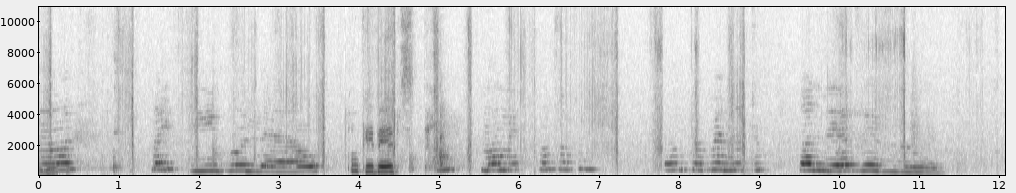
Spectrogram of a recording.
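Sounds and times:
comb scratching through fleece: 0.0 - 9.0, 9.8 - 12.0.

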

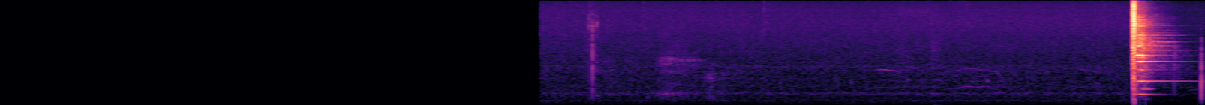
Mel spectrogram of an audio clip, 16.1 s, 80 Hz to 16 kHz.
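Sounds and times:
air rifle shot: 15.1 - 16.0.

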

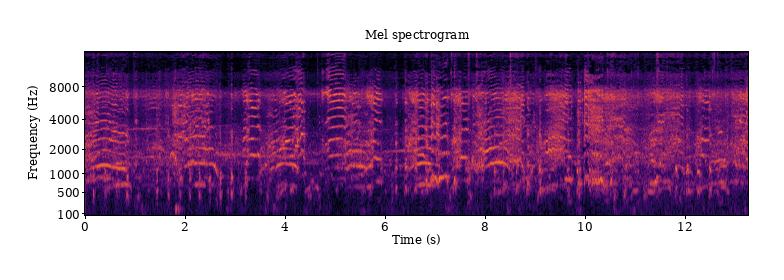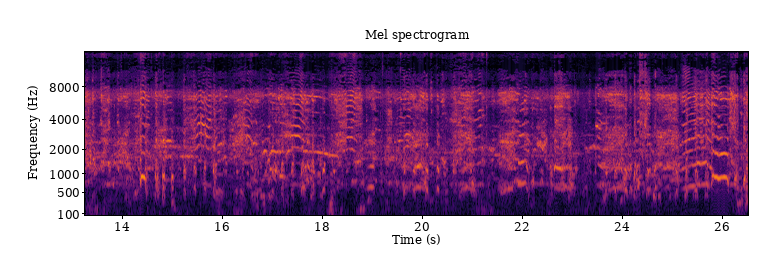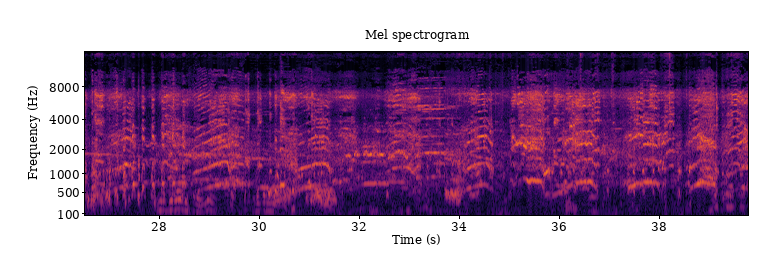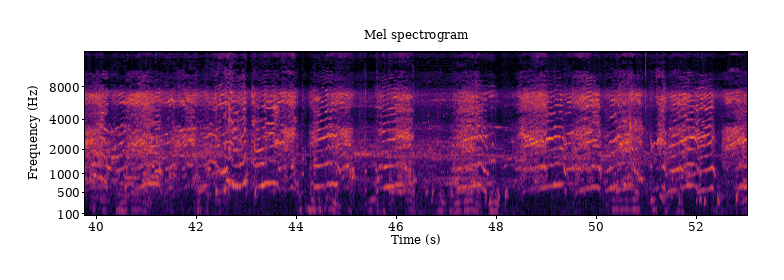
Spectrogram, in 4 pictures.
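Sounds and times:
hens clucking: 0.0 - 53.0
roosters crowing: 0.0 - 53.0.

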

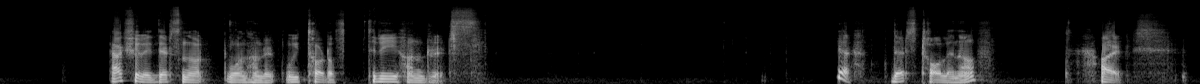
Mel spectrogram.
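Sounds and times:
faint keyboard keystrokes: 4.8 - 8.1.

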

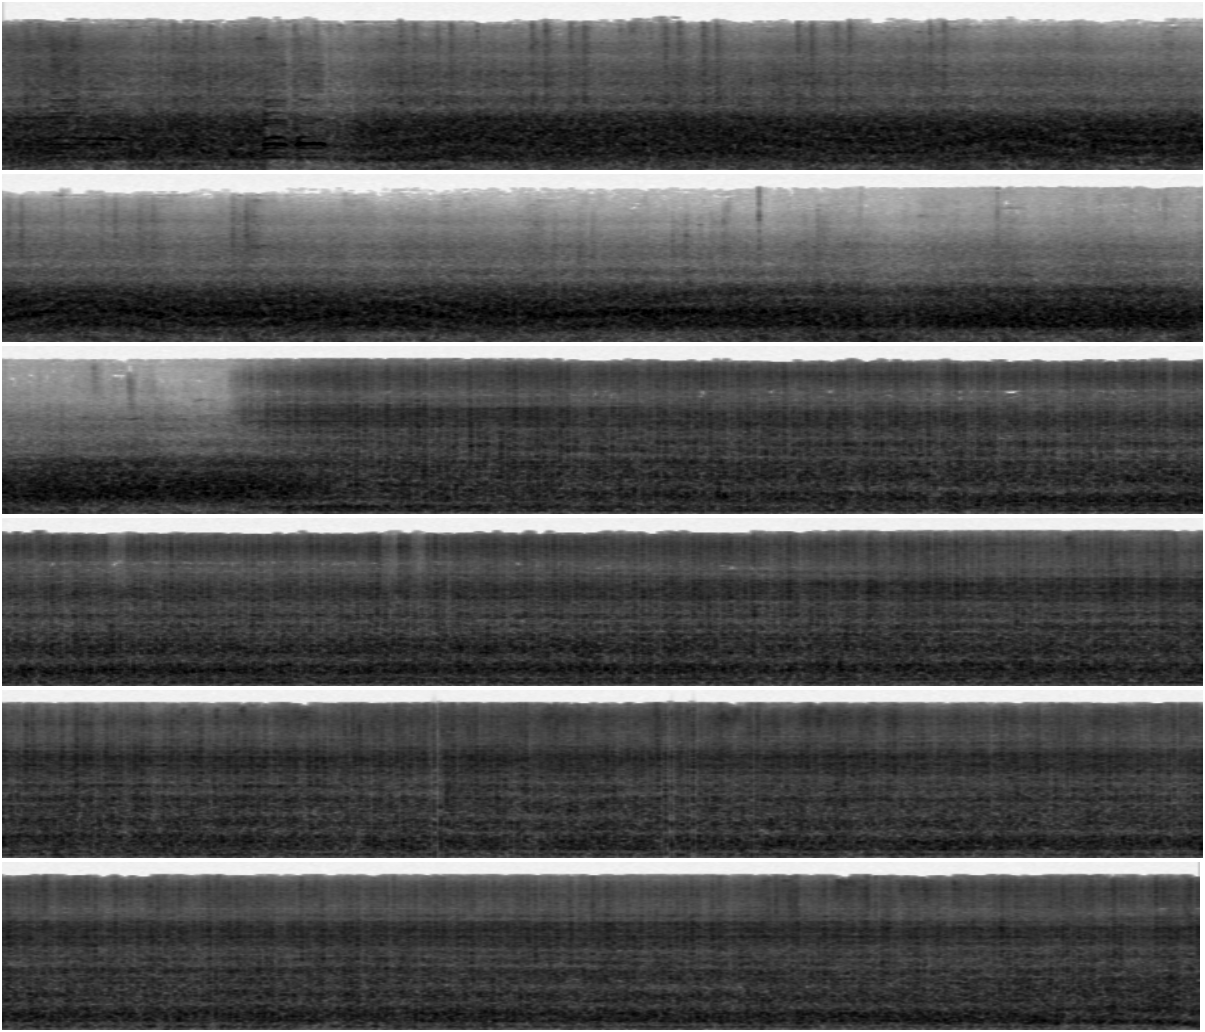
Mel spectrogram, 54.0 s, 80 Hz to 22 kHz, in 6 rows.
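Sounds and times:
steam locomotive working: 0.0 - 54.0
vehicle running noise rumble: 19.7 - 54.0.

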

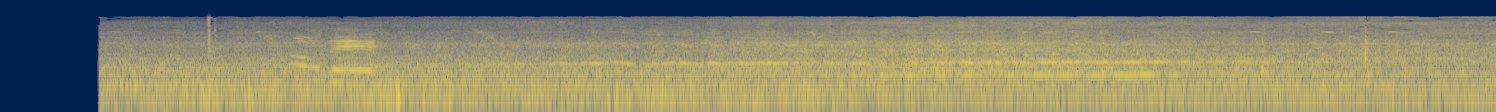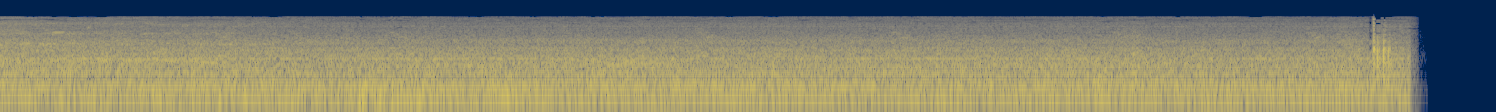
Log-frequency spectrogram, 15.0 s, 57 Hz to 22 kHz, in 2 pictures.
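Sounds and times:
toy motor whine: 2.1 - 9.1.

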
